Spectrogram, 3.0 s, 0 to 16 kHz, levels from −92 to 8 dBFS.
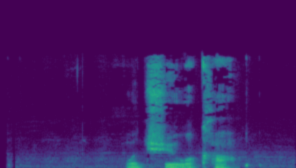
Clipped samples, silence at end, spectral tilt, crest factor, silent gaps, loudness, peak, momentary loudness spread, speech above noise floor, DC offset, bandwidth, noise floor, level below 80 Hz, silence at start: under 0.1%; 0.45 s; -4 dB/octave; 22 dB; none; -25 LUFS; -8 dBFS; 18 LU; 33 dB; under 0.1%; 11.5 kHz; -58 dBFS; -40 dBFS; 1.25 s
